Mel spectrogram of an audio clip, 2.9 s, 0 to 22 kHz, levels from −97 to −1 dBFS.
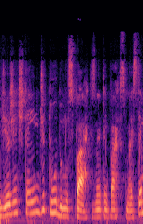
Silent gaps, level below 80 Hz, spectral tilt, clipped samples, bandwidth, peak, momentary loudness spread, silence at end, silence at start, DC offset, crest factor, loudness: none; -52 dBFS; -5.5 dB/octave; under 0.1%; 12 kHz; -4 dBFS; 8 LU; 0 s; 0 s; under 0.1%; 18 dB; -24 LUFS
